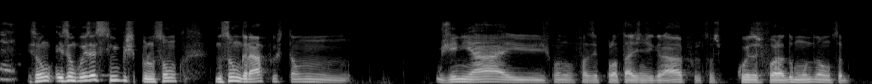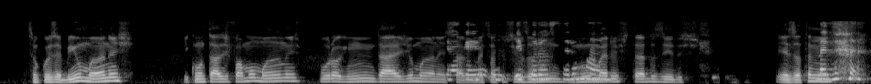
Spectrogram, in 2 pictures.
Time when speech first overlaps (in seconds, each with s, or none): 13.2 s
